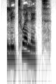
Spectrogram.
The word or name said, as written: Les toilettes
